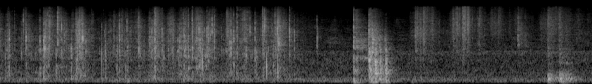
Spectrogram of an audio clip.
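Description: Plastic packaging crinkling and rustling as it is handled, with a louder crackle a little over halfway in.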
